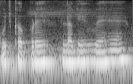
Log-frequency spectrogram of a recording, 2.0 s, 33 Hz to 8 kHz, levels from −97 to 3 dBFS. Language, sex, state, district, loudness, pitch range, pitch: Hindi, male, Jharkhand, Ranchi, -12 LUFS, 135-145 Hz, 140 Hz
